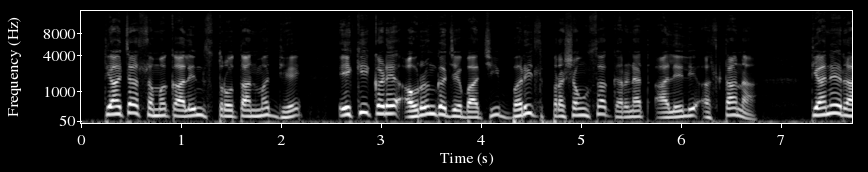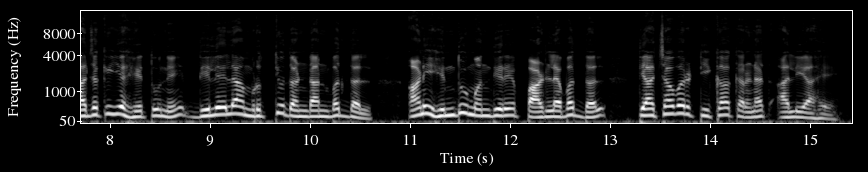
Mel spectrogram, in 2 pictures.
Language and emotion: Marathi, neutral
